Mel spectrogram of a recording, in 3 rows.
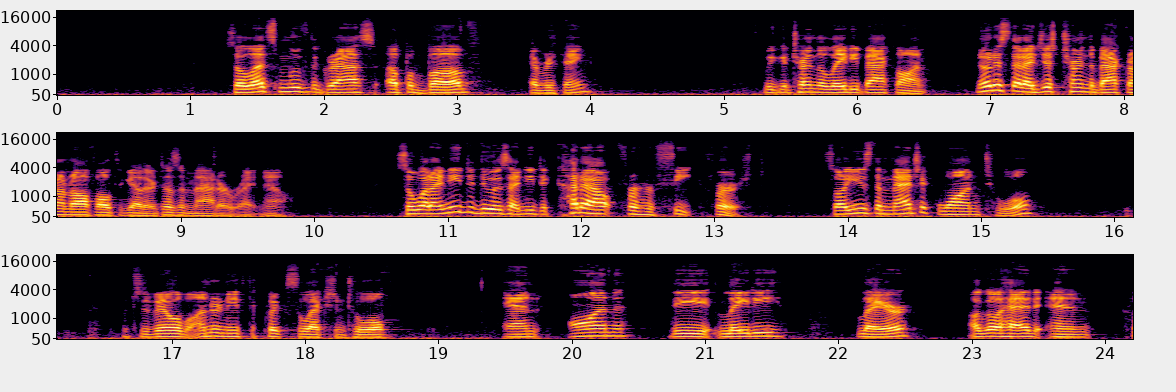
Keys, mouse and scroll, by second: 3.0 click, 5.4 click, 7.5 click, 8.0 click, 18.3 click, 20.3 click.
